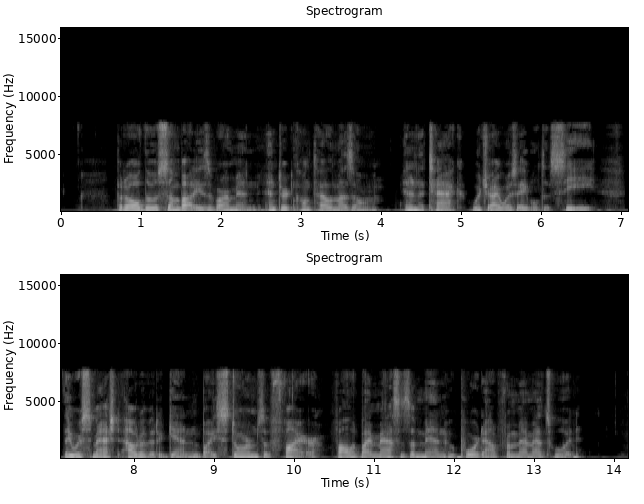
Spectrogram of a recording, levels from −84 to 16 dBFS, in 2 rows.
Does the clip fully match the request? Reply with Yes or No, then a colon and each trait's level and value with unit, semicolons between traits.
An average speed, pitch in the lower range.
Yes: average, 170 wpm; low, 105 Hz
